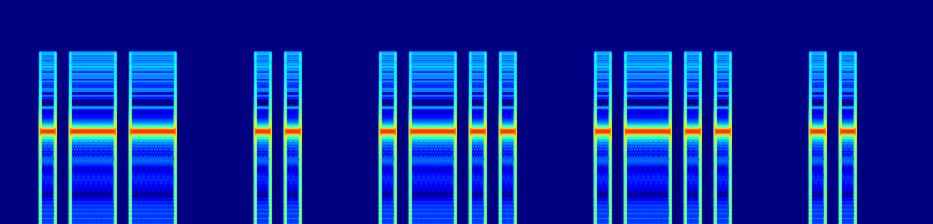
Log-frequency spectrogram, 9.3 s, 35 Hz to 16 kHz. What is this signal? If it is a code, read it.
Morse code, heard as a keyed tone, about 8 wpm, spaced as for 6 wpm, 440 Hz. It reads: WILL I
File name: morse / headlines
